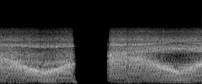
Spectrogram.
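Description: Distorted electronic alarm-like sound effect, repeating in bursts about a second long with short silent gaps between them, pitches sliding up and down at once within each burst.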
